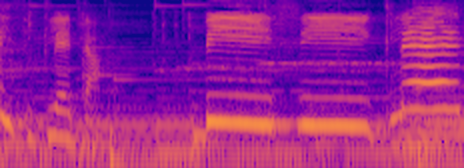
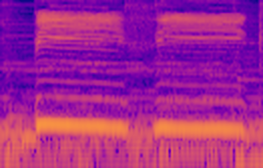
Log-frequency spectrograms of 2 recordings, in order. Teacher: la sílaba cle suena más fuerte que las otras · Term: sílaba tónica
